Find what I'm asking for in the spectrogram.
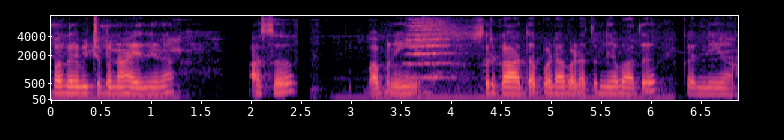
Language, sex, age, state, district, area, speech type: Dogri, female, 30-45, Jammu and Kashmir, Samba, urban, spontaneous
